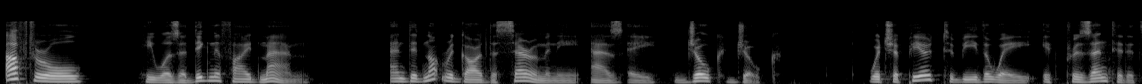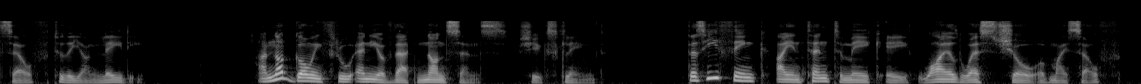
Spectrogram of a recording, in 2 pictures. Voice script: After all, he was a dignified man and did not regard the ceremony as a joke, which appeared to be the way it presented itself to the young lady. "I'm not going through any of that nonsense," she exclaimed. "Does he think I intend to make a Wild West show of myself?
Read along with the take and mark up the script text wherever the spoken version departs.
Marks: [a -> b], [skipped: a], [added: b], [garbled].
After all, he was a dignified man and did not regard the ceremony as a joke, [added: joke] which appeared to be the way it presented itself to the young lady. "I'm not going through any of that nonsense," she exclaimed. "Does he think I intend to make a Wild West show of myself?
